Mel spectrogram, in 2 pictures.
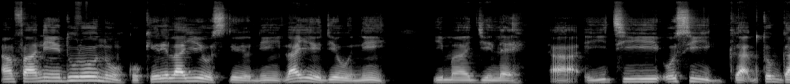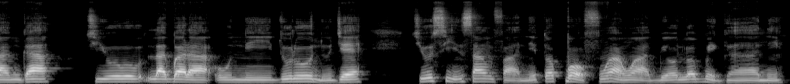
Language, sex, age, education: Yoruba, male, 30-45, primary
